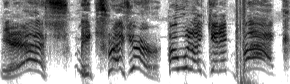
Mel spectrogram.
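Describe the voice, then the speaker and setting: A cartoonish character voice delivers its lines at a very slow pace. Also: man, extremely high pitch for a man. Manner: fussy, flustered.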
